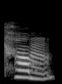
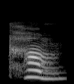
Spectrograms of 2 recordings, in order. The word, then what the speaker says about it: thumb: Don't say thumb. It's thumb.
